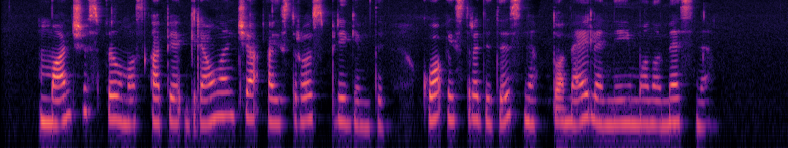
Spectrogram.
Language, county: Lithuanian, Klaipėda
